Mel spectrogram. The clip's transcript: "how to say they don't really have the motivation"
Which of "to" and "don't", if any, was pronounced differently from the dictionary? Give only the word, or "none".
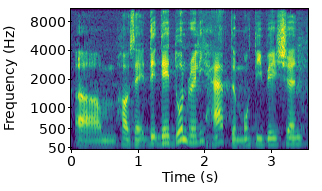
to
